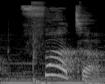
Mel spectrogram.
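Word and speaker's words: Vater: further further is called further in children further it is written with the V and the V is pronounced like an F further dare further okay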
